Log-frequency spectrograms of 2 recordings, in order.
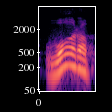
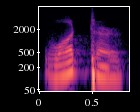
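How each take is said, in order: First: Water is said with an American accent. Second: Water is said with a clear British accent.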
